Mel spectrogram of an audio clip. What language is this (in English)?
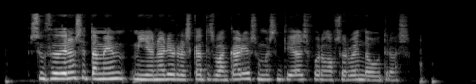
Galician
